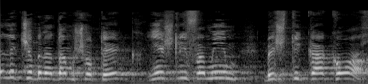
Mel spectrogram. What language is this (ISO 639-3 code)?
heb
